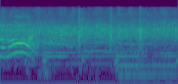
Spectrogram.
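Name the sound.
audience hand clapping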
